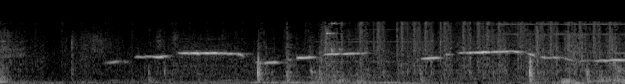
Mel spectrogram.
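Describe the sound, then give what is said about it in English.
A man walks off whistling a wavering, off-key tune, with held notes that slide up and down, moderately loud over a steady background hiss with a few faint clicks. “went off whistling a tune that someone might have mistaken for the …, if that someone happened to be tone deaf”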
